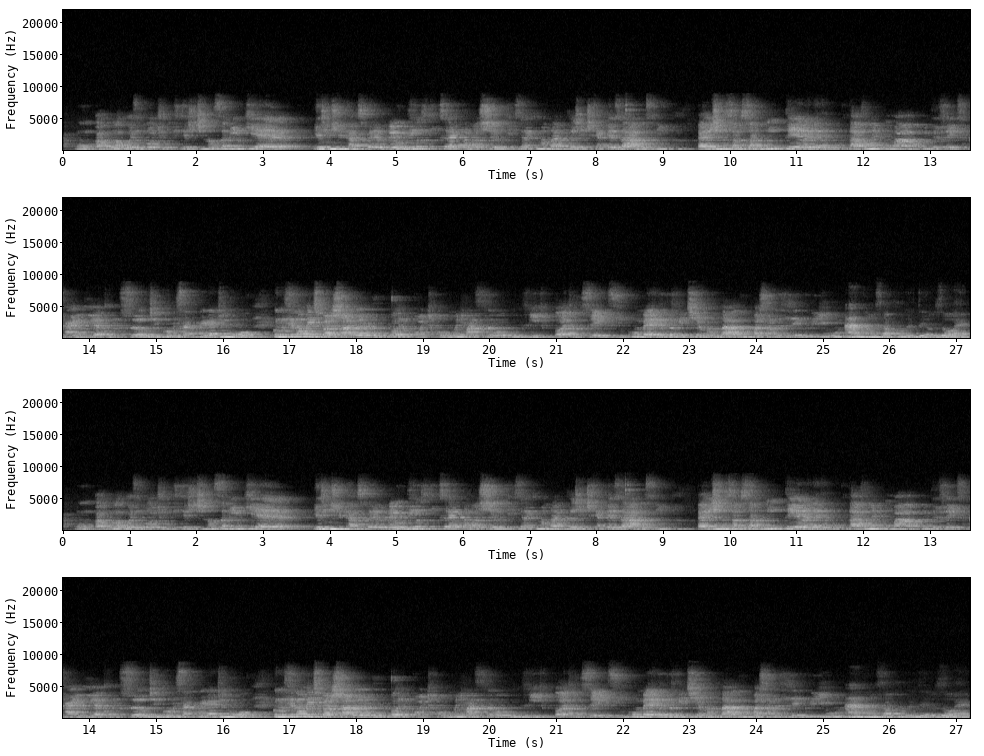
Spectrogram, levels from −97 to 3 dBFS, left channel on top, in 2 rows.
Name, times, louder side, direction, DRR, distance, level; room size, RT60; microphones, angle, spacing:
voice 1, 0.2-3.5 3.8-9.1 9.5-25.3, equal, 15° right, -6 dB, 2.0 m, -31 dB
voice 2, 3.8-4.2 9.8-10.0 15.0-15.2 25.3-27.2, equal, 60° left, -4 dB, 2.0 m, -27 dB
11.5 x 6.7 x 6.9 m, 1.2 s
head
